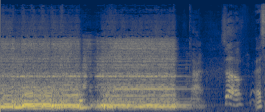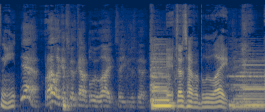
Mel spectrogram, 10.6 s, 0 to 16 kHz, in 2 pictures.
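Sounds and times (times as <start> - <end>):
electric guitar played through built-in distortion effect: 0.0 - 4.0, 8.3 - 9.0, 9.8 - 10.6
speech: 5.2 - 10.6.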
